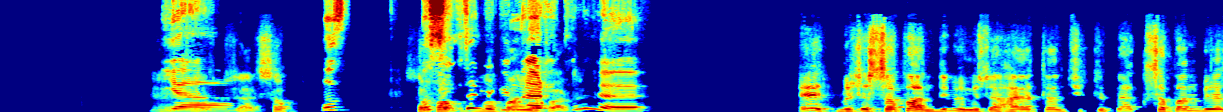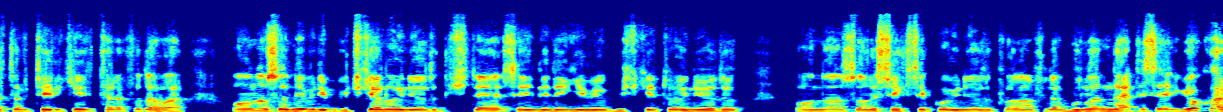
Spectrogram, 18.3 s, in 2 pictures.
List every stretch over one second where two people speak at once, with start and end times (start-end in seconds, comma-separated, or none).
3.1-4.4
